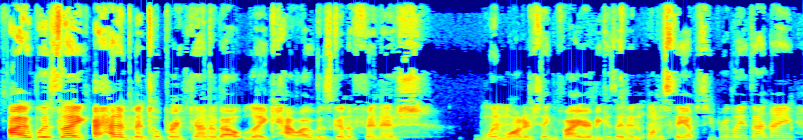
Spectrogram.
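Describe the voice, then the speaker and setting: A woman's voice: fairly low pitch, fairly bright tone. A young woman chatting casually about the books she read this month, with lots of "like" and "um" and some laughter. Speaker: book vlogger. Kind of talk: casual monthly reading wrap-up.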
